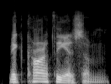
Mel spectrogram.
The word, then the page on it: McCarthyism: American English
